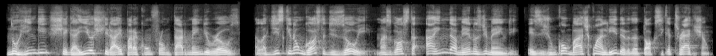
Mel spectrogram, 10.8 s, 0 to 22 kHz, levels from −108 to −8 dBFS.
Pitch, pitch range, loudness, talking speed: 145 Hz, 120-180 Hz, -19 LUFS, 165 wpm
